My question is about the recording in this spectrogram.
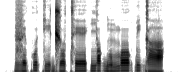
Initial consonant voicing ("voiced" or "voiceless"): voiced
